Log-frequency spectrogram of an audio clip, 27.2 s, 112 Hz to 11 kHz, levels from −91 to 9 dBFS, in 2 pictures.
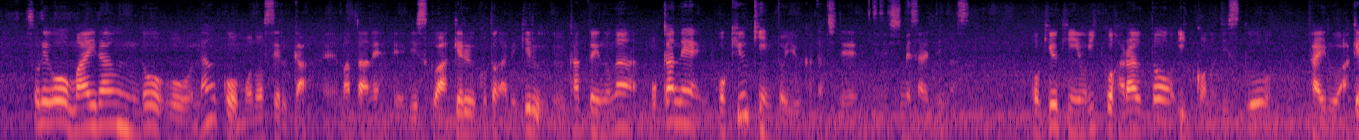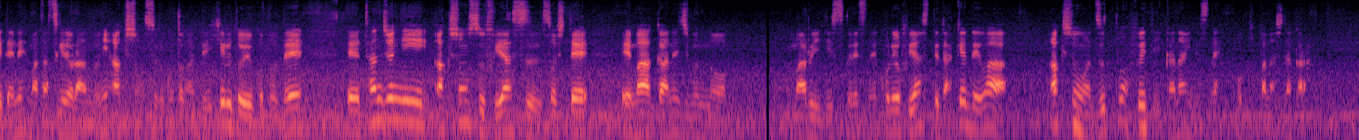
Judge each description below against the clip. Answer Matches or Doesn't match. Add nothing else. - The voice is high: Matches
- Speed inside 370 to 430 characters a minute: Matches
